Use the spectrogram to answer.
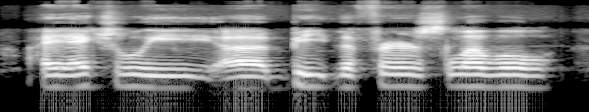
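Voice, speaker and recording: Here a man speaks at a fairly high pitch. His pace is very slow. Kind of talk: casual talk to camera. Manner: stuttering, hesitant; focused, less mumbling.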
